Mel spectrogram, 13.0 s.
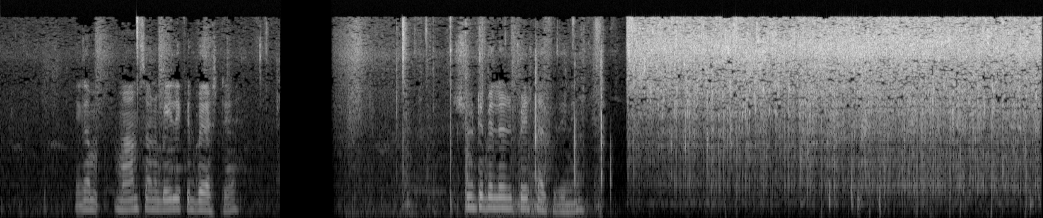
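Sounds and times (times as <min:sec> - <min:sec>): paste sizzling in hot oil: 0:07.8 - 0:13.0.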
